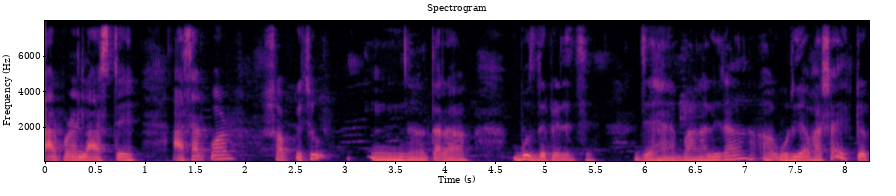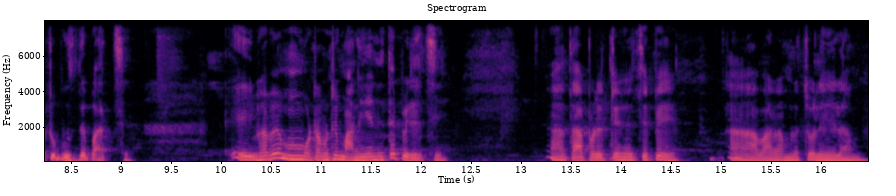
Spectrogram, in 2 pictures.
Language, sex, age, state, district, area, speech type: Bengali, female, 30-45, West Bengal, Howrah, urban, spontaneous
